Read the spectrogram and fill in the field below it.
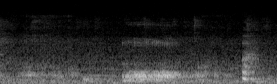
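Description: A low, guttural rumble of about half a second, then a brief short sound, from a flat-faced dog: a burp after eating.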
